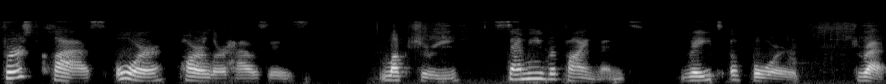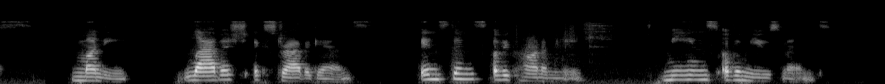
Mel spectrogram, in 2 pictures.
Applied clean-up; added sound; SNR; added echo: neural separator model SepFormer DNS4.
